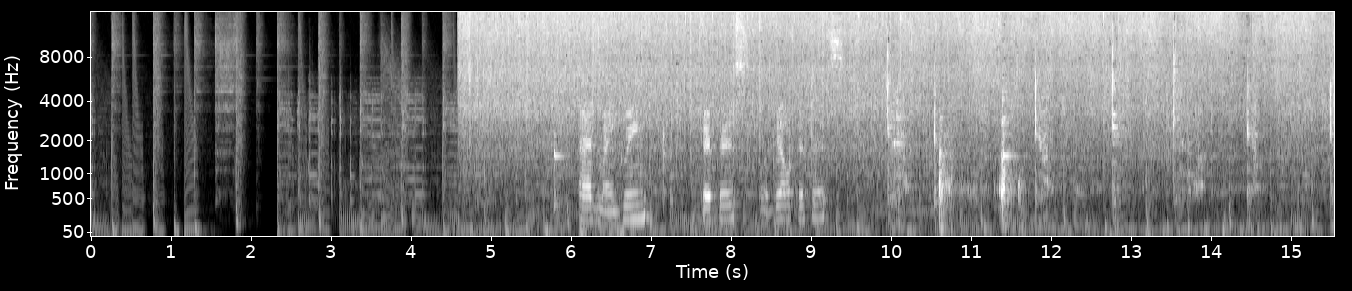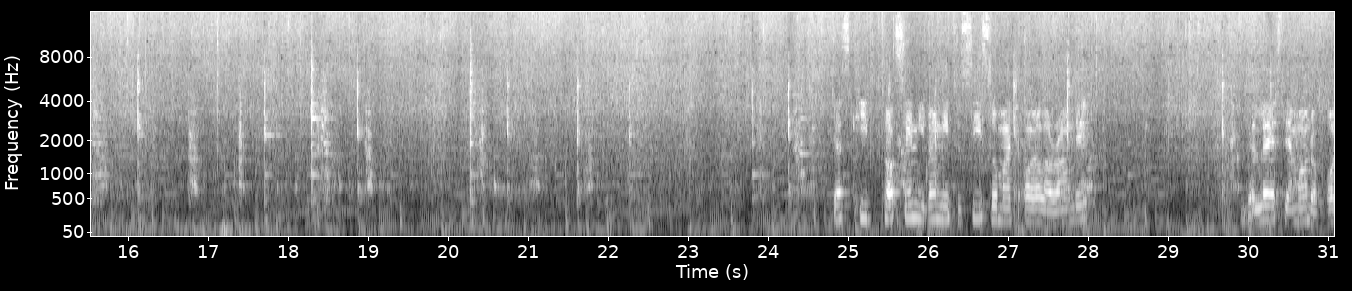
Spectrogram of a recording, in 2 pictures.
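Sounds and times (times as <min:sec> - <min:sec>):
vegetables sizzling in pan: 0:04.6 - 0:31.0
utensil scraping pan: 0:09.2 - 0:28.3, 0:29.2 - 0:30.9.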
